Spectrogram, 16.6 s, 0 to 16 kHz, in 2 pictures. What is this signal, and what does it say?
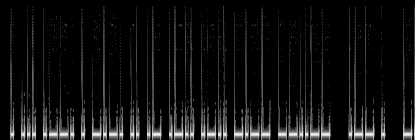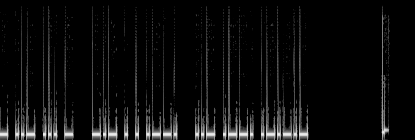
Morse code, heard as a keyed tone, about 22 wpm, 700 Hz. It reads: ESPECIALLY, WE MUST KEEP UP.
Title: Sentences from Top 700 Words 22wpm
